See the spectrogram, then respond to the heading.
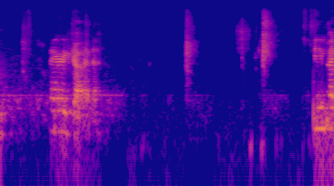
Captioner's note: silence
